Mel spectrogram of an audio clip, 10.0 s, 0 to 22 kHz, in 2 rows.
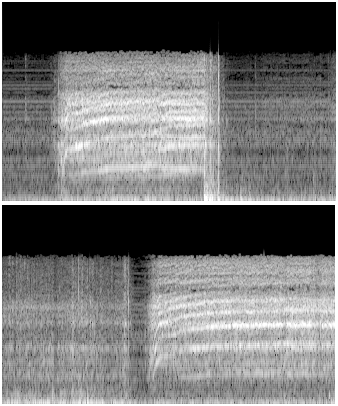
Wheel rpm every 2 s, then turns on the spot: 50, 110, 10, 40, 160.
none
